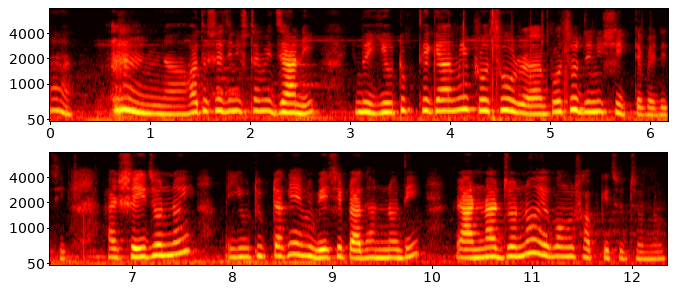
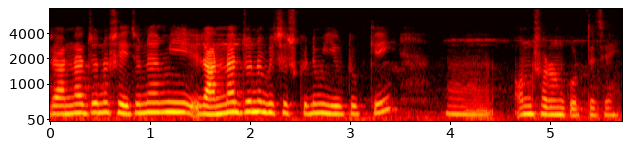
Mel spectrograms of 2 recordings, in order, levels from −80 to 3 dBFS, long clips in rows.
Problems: none marked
